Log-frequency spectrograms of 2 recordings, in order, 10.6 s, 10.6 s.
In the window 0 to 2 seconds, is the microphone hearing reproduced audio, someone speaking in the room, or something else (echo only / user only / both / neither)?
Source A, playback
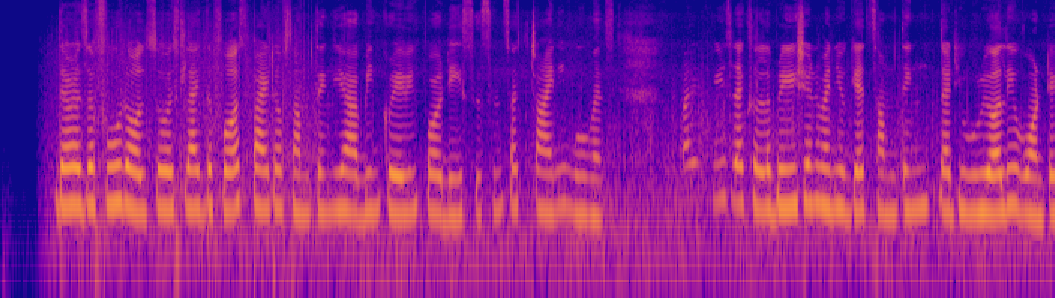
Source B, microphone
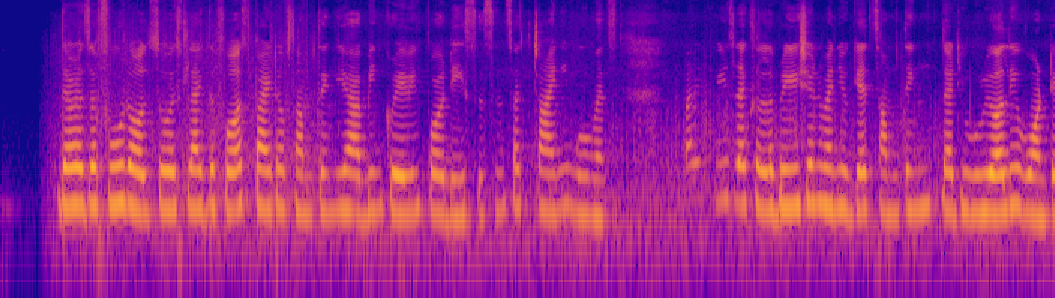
echo only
